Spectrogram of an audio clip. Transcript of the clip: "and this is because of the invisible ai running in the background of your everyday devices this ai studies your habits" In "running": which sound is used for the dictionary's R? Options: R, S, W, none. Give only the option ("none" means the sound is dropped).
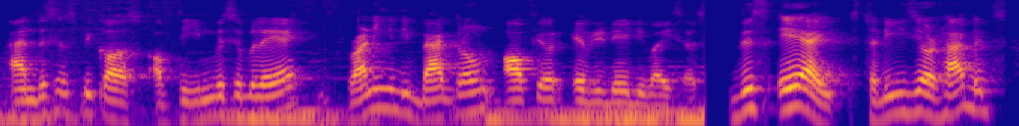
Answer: R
